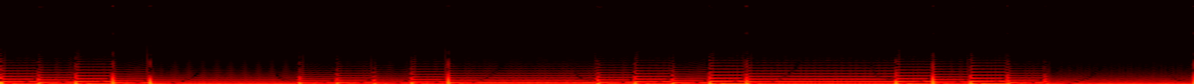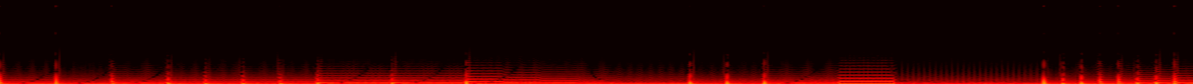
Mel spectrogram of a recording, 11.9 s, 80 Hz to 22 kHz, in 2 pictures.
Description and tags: all square 8 bar 2.R
8 bars of square bass, low, unflanged, good for a hip hop or d&b bassline.....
